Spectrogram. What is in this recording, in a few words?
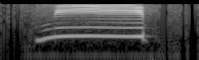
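"nip1", Cantonese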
